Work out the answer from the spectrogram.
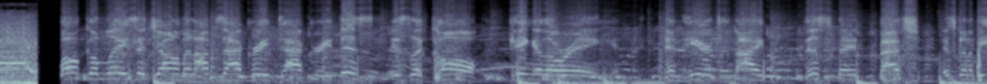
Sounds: music, speech

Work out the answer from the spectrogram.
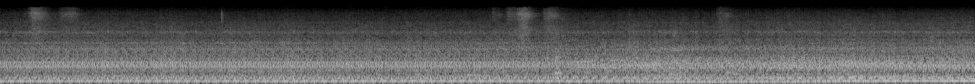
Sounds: vehicle, motor vehicle (road)

